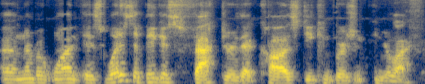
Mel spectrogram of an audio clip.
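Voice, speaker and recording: A man talks in an ordinary speaking voice, keeping a fairly high pitch and a moderate pace. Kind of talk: interview in live-stream conversation. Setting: live stream video call.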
